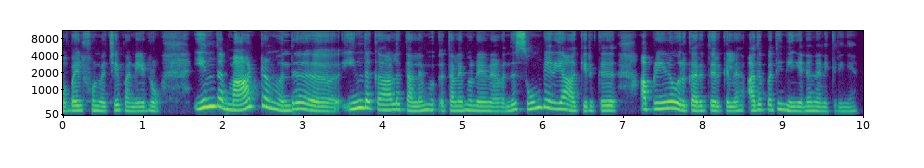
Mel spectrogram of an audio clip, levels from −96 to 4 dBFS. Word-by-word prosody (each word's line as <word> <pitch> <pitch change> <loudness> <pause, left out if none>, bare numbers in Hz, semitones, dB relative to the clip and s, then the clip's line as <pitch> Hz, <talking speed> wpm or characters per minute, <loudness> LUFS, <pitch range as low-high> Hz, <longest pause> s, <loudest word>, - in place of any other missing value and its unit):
Mobile 185 +3 -1
phone 190 -2 -4
வச்சே 170 +4 -3
பண்ணிடுறோம். 170 +1 -4 0.6
இந்த 340 +1 +8 0.2
மாற்றம் 295 - +3
வந்து 190 +7 0 0.7
இந்த 290 +2 +6
கால 210 +2 0
தலைமு 180 +4 -2 0.2
தலைமுறையினர் 180 -3 -2
வந்து 205 +7 -2
சோம்பேறியா 255 -2 +1
ஆக்கியிருக்கு. 180 +1 -5 0.5
அப்படின்னு 245 +3 +2
ஒரு 190 - -2
கருத்து 185 0 -1
இருக்குல்ல. 170 +1 -4 0.2
அத 215 +2 -3
பத்தி 230 +3 -4
நீங்க 170 -1 -2
என்ன 175 - -2
நினைக்கிறீங்க? 160 -1 -11
190 Hz, 140 wpm, -18 LUFS, 175-235 Hz, 0.7 s, இந்த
